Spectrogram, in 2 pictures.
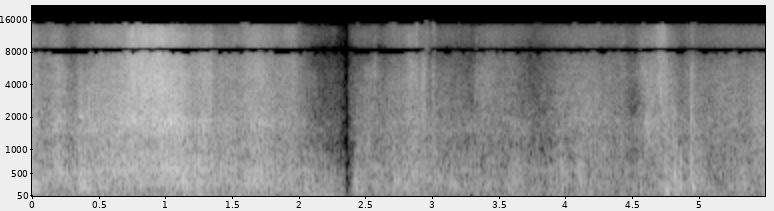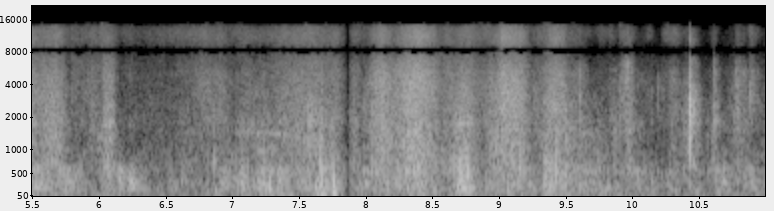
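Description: Clothing rustling and rubbing as someone undresses, with small knocks and handling noises, and a louder rustle about a second in.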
